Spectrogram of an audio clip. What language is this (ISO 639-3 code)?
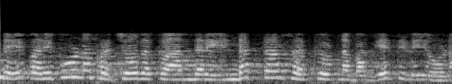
kan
